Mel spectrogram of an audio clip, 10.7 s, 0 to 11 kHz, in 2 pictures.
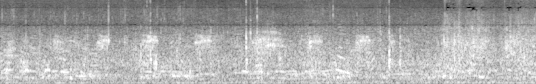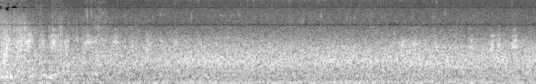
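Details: A Bewick's swan flock at České Budějovice, Czech Republic, in February 2014. Bursts of mellow overlapping honks fill the first six seconds, then fade into a quieter hum of distant calling.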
